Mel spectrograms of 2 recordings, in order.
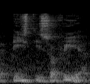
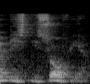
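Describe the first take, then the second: First: "Pisti Sofía" stressed on FÍ, pisti soFÍa; right stress. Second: "Pisti Sofía" misstressed as pisti SÓfia; wrong stress. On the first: Teacher giving the correct name, stress on the í. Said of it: "sino de Pisti Sofía". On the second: Teacher ruling out the wrong name, misplaced stress. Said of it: "no de Pisti Sofía". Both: Shown as a demonstration.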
